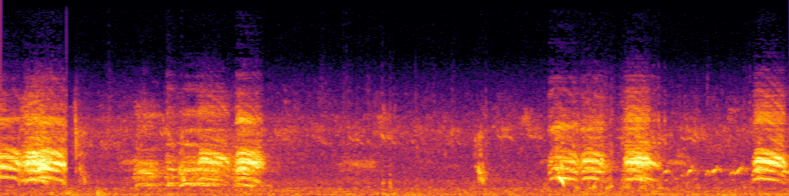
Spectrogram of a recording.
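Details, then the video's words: Crow giving loud, harsh caws in clustered bursts, several calls in quick succession, a pause, then another run of rough cawing. "Crow sound effects"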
